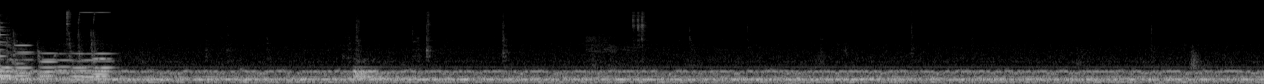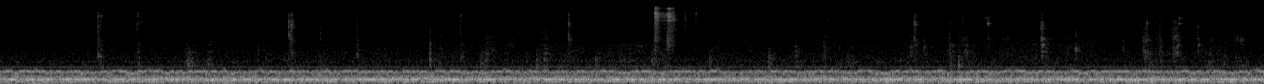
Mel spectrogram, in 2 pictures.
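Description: Small clicks of knobs and keys tap now and then.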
